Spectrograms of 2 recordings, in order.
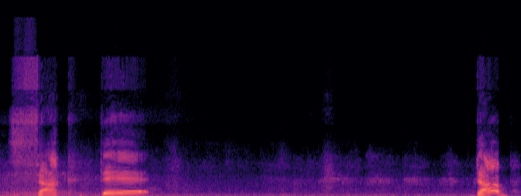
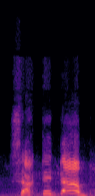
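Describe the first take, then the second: First: Carefully sounding out sack de dub; Afrikaans word. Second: Sack de dub said quickly in one go; Afrikaans word. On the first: Asked what was that again, repeats the Afrikaans word slowly. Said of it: "What, what was that again?". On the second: Confirming the Afrikaans word to the viewer, brisk. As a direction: run sack de dub together. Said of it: "Yes, that's it". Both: Shown as a demonstration.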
